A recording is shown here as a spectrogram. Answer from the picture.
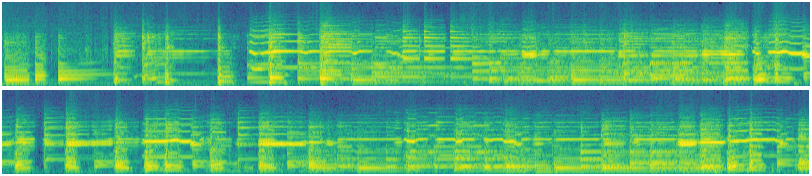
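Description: A raw, old-sounding blues performance: a wailing, bending harmonica line rides over steady plucked guitar strums, playing continuously and fairly loud throughout with no voices.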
